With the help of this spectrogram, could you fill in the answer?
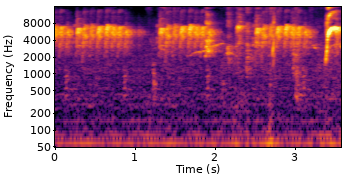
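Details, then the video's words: Singing siri-siri bird, meant to lure and teach other birds: smeared bursts of very high chirping, with a faint lower twittering note and a sharp rising whistle at the close. "Pancingan Dan Masteran Burung Siri Siri Gacor Dor"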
